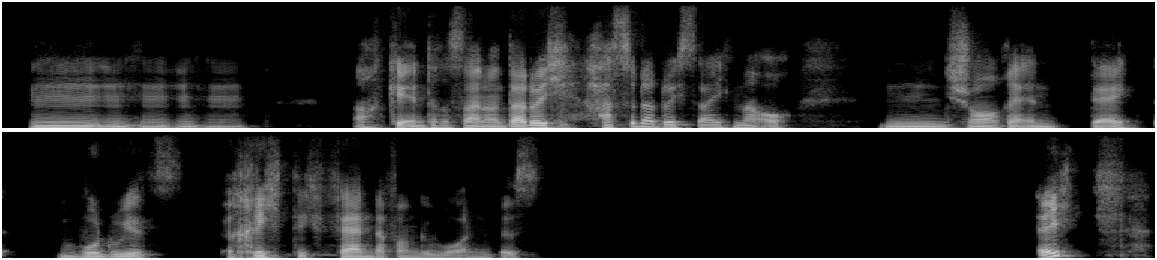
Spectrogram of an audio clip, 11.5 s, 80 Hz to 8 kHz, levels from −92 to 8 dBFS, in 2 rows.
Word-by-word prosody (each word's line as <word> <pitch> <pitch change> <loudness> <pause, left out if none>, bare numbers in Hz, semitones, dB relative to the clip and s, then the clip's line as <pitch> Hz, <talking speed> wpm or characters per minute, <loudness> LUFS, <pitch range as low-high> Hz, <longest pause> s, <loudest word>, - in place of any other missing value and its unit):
Hm, 120 - +1 0.5
mhm, 90 +2 -6
mhm. 95 +1 -9 0.5
Okay, 155 -2 +1
interessant 120 -2 0
und 90 - -1
dadurch 135 -1 +6
hast 150 +1 -2
du - - +4
dadurch, 160 -5 +1
sage 150 - -3
ich 150 - -11
mal, 135 -3 -2
auch - - -4 0.4
‘n 100 -1 -1
Genre 110 +4 0
entdeckt, 90 0 -2 0.3
wo 110 +1 +1
du 105 -1 -2
jetzt 95 -4 -3 0.3
richtig 120 -7 0
Fan 95 -3 +4
davon 80 -2 -6
geworden 75 -1 -8
bist? - - -8 2.5
Echt? - - +4
105 Hz, 135 wpm, -26 LUFS, 90-130 Hz, 2.5 s, dadurch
